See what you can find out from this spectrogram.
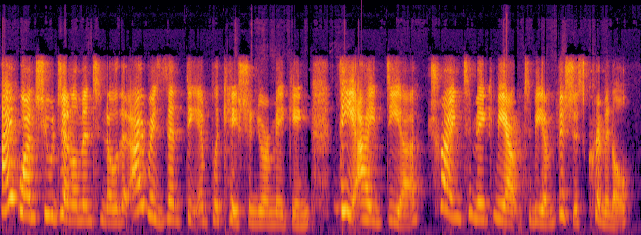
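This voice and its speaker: A woman's voice: high-pitched, very animated, moderate pace, pushed and bright, highs cut off, full character voice. A woman playing a bitter, indignant forger, a failed actress who poses as an old lady, in a radio police drama. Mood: indignant, defiant.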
